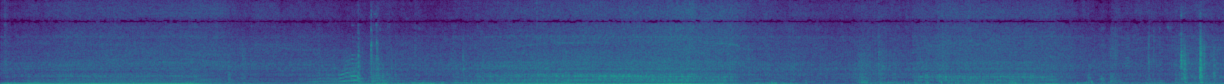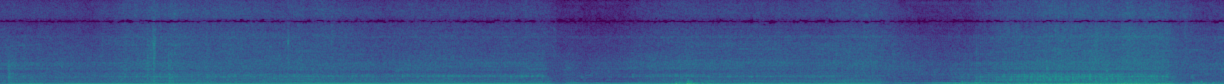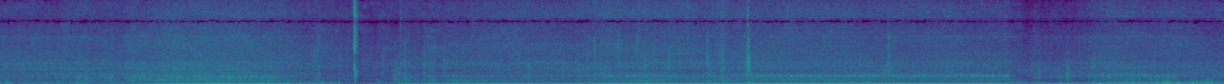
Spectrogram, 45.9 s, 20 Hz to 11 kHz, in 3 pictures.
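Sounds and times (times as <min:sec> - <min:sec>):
diesel engine revving: 0:00.0 - 0:45.9.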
